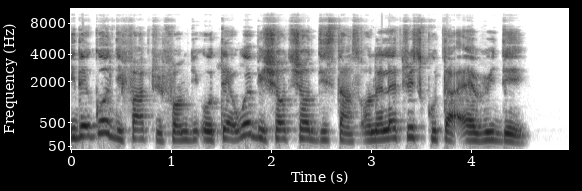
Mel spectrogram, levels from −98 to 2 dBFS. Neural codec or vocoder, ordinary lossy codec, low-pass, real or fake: none; none; 9.9 kHz; real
